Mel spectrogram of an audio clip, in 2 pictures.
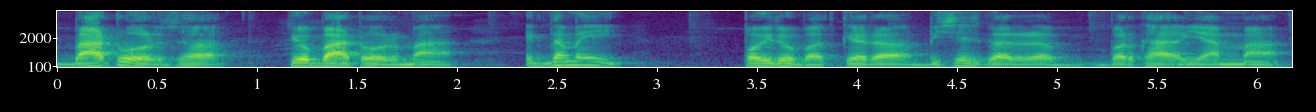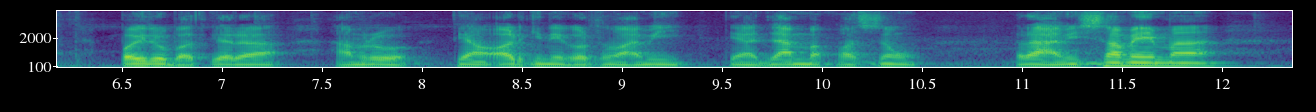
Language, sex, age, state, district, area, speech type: Nepali, male, 60+, West Bengal, Jalpaiguri, rural, spontaneous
